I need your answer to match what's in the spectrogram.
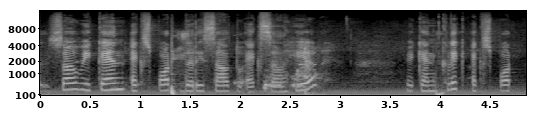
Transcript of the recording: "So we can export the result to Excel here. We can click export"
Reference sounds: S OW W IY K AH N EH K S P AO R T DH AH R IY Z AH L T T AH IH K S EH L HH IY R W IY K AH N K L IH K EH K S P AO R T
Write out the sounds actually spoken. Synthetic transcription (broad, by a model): S OW W IY K AH N EH K S P AO R T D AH R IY S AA L T T AH K S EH L HH IY R W IY K AH N K L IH K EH K S P AO R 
